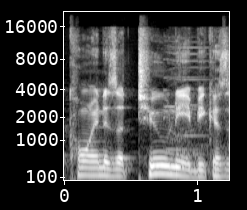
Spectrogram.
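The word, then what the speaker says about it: toonie: Because tuni rhymes with looney and the looney came out first.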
